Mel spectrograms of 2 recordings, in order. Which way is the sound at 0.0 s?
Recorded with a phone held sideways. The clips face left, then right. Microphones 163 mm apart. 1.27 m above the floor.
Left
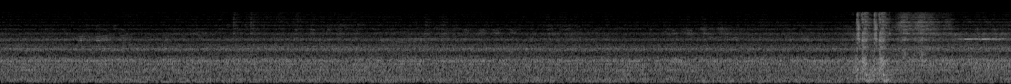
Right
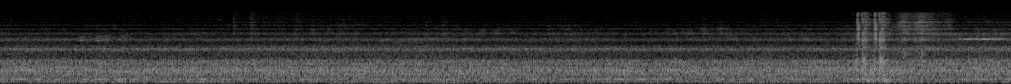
45° right (ahead or behind).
